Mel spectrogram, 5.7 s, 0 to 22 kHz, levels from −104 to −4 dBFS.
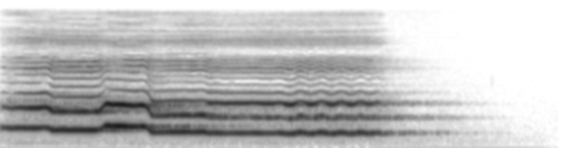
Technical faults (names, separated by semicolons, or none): none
